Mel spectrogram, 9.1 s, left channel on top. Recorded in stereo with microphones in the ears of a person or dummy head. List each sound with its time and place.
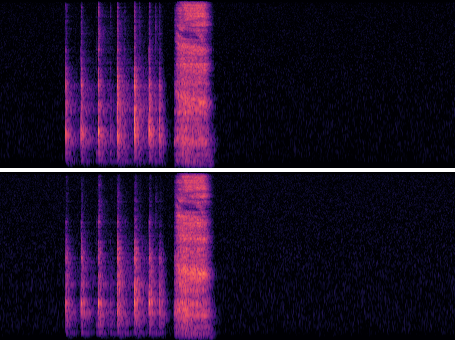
1.3 s hammering: 75° left (ahead or behind), 0.6 m
3.5 s breathing: 40° right (ahead or behind), 1.2 m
